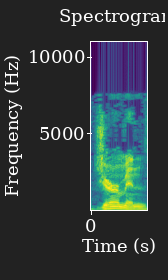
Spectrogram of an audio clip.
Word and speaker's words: Jermyn: It was a little town called Jermyn, spelled with a J. Uh-huh. Kind of like genuine.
